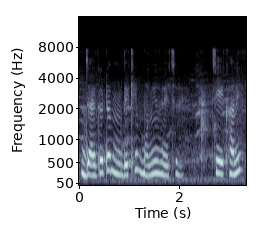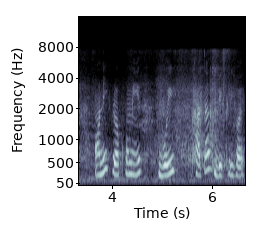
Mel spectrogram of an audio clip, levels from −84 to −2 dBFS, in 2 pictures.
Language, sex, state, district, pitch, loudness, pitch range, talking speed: Bengali, female, West Bengal, Dakshin Dinajpur, 255 Hz, -21 LUFS, 230-280 Hz, 115 wpm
